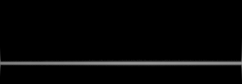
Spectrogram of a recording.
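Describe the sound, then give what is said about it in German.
A steady, pure electronic sine tone, high, synthetic and low in overtones, holds one pitch for the whole stretch, smooth and unwavering, with no voices or other sounds around it. “Die Eigenschaften dieses individuellen Klangs, er klingt hoch, synthetisch, obertonarm, statisch. Seine Bezeichnung lautet Sinuston.”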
